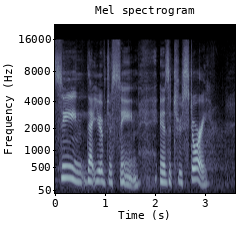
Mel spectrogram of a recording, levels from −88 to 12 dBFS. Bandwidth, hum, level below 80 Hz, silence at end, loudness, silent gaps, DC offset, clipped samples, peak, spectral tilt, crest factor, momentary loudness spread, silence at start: 16 kHz; none; -72 dBFS; 0.4 s; -23 LUFS; none; under 0.1%; under 0.1%; -6 dBFS; -2.5 dB/octave; 20 dB; 13 LU; 0 s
